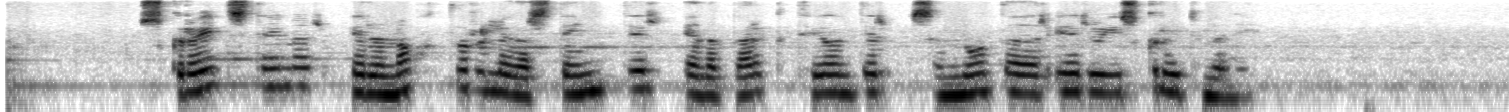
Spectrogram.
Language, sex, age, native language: Icelandic, female, 30-39, Icelandic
